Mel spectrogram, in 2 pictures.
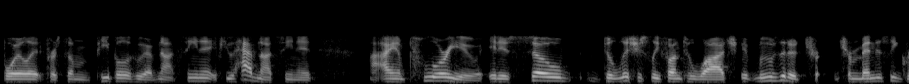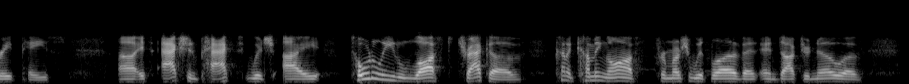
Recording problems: phone-call audio; nothing above 3.5 kHz

